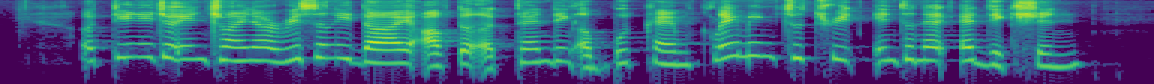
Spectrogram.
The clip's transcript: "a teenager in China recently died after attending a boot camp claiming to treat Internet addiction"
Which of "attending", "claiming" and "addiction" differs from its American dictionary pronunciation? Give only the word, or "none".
none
